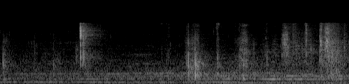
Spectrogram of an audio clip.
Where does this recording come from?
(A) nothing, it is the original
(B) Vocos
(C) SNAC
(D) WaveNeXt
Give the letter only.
A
